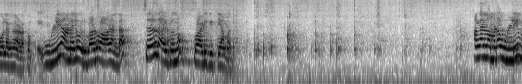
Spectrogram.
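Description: Shallots and dried fish frying in a kadai, stirred with a wooden spatula that scrapes the pan. A woman's voice is loudest over roughly the first half; after that the frying and stirring are heard on their own, quieter, until her voice returns near the end.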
